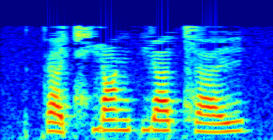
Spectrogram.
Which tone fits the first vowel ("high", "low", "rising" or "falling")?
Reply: low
